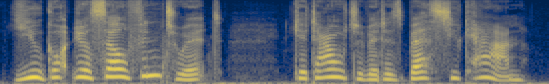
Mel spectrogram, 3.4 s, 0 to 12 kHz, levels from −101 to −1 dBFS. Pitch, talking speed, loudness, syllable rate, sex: 245 Hz, 225 wpm, -17 LUFS, 5.5 syllables/s, female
